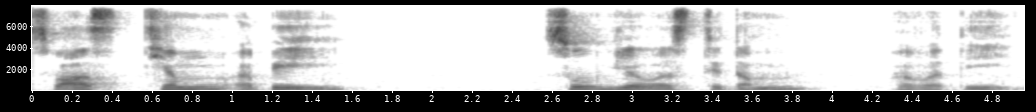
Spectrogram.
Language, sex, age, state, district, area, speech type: Sanskrit, male, 60+, Karnataka, Udupi, urban, spontaneous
